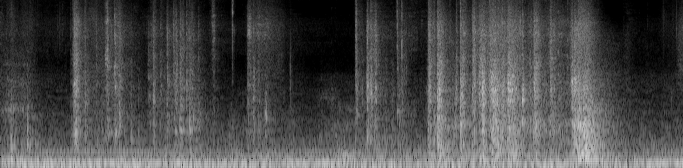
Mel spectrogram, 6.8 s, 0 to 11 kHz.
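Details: HP Color LaserJet E67660 MFP printing normally after a crooked Tray 2 roller assembly was replaced, which had caused clicking and rattling. Steady motor hum and paper-feed swishes, no rattle.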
